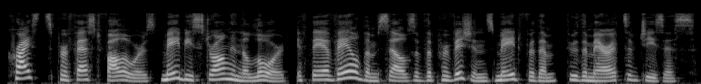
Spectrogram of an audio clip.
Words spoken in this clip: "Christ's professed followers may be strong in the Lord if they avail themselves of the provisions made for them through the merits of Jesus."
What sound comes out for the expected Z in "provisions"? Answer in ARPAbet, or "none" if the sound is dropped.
Z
